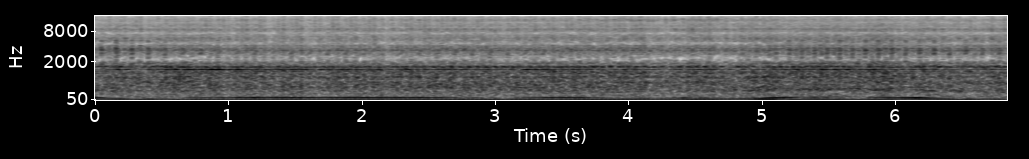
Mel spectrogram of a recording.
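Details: Chevrolet S10 2.4 gasoline, 15W5 oil: quick, regular knocking at idle persists. Lifters, rockers, pushrods, pistons, rings and rod bearings were already replaced. The head was checked fine, valve seals were replaced and the block measured within spec. Cause unknown.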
